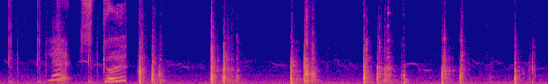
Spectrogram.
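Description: Footsteps tap quickly on ladder rungs.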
